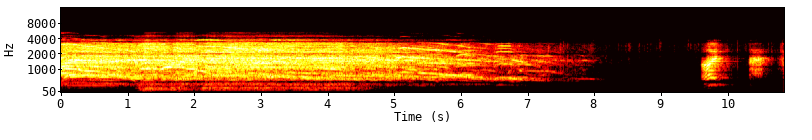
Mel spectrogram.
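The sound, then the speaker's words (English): A large stadium crowd on its feet roars and cheers for Lou as he comes up to the microphone, a loud, sustained wall of noise that slowly fades out over about eight seconds, followed by a brief pause and a man beginning to speak. “And the crowd rose to its feet and they told him they loved him.”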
